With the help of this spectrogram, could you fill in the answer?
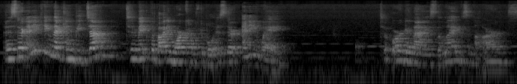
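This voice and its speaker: A woman leads a guided relaxation in a very reverberant room, heard at some distance from the mic. She speaks soothingly at a medium pitch, in short, unhurried phrases with long pauses. Music plays behind her. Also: sing-song. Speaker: yoga nidra teacher.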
